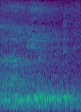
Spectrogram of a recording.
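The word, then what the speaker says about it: آمين: Bacaan amin dengan memanjangkannya dan takbir tanpa tasdid dalam seluruh riwayat bahkan seluruh hari qiraat bacanya amin. Disepakati baik ahli qiraat maupun ahli hadis. Bacaan amin yang diakui dapat diterima adalah dengan amin, artinya terimalah doa kami. Hanya alifnya minnya banyak.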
